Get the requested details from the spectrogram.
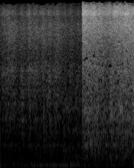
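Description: A cloth rubs against a wheel rim.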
